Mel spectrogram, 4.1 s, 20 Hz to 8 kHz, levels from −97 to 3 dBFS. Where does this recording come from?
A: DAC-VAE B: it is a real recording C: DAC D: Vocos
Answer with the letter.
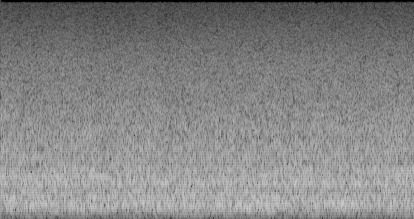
B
